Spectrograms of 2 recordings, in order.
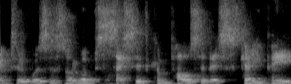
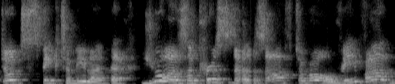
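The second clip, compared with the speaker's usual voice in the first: fake, hammy cod German accent, pitched up; 8 semitones higher than usual. Recalling a play, the speaker quotes the lead actor's lines in a cod German accent. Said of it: "in a sort of cod German accent again".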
